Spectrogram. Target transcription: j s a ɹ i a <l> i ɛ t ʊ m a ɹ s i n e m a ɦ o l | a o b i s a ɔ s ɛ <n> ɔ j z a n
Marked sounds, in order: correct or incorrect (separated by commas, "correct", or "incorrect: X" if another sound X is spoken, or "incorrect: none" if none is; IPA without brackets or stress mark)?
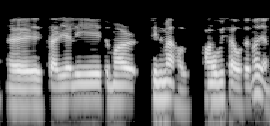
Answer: correct, correct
